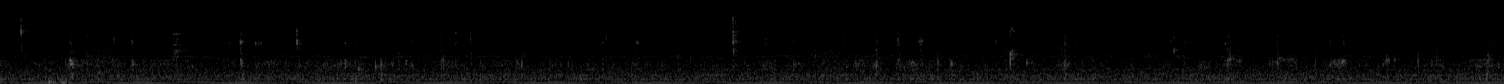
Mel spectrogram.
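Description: Close-miked chewing of lobster tail meat: faint wet smacks and mouth clicks at an uneven pace, over a steady low hum.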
